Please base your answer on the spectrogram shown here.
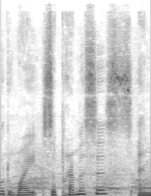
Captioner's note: crowd chanting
